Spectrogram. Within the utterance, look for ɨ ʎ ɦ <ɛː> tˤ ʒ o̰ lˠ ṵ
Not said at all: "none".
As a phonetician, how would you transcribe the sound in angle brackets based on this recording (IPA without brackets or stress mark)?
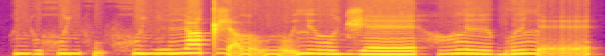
ɨː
